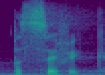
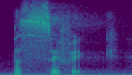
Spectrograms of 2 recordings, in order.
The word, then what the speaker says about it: Pacific: عفواً Pacific, هذه الكلمة تنطق Pacific, Pacific وتعني المحيط الهادي.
